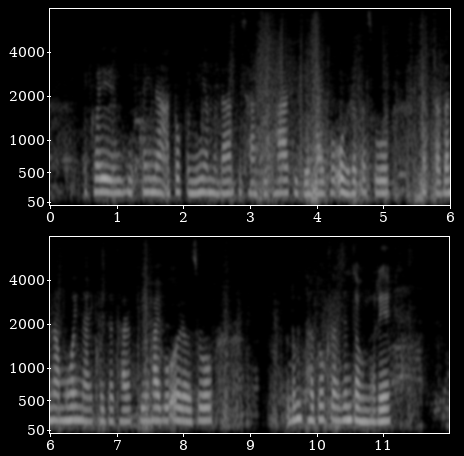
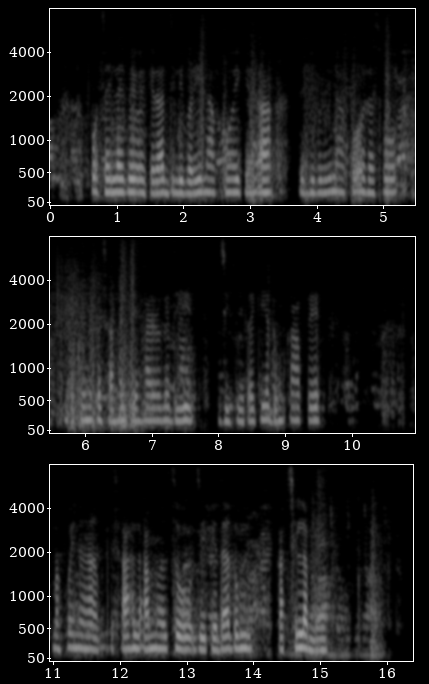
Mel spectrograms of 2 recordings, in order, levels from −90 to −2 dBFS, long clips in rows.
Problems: background sounds at intervals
